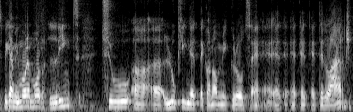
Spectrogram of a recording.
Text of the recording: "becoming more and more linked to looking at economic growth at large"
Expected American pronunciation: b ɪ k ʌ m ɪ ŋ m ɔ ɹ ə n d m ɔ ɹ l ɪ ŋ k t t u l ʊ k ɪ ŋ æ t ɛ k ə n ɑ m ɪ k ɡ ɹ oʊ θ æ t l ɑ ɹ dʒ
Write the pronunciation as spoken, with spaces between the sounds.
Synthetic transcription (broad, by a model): b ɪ k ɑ m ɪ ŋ m ɔ ɹ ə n m ɔ ɹ l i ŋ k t t u l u k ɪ ŋ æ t ɛ k ə n ɑ m ɪ k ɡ ɹ oʊ s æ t l ɑ ɹ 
